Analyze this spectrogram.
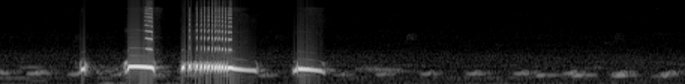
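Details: Female spotted dove call, used to prompt males to coo: a phrase of three loud hollow coos with a longer falling middle note, followed by a string of soft, low, evenly spaced notes.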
